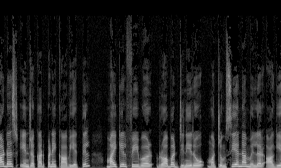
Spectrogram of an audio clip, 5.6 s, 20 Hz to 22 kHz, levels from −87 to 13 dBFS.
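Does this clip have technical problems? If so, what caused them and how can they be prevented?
No, nothing in this speech clip comes across as a technical problem, so there's no cause to track down and nothing that needs preventing.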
